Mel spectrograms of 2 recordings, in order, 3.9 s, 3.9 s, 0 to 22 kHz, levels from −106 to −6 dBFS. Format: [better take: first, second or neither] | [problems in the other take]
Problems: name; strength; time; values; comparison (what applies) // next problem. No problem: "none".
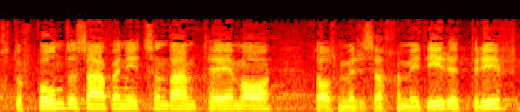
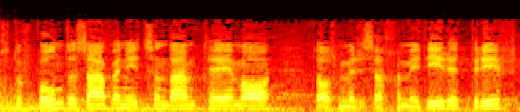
first | background sound (Thunder); 12 dB below the speech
